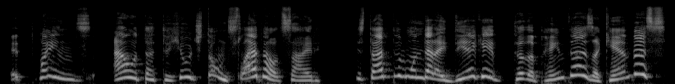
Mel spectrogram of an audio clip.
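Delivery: high-pitched, bouncy game companion voice; Paimon. Acted. Streamer reads game companion's dialogue, high gag voice. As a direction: pitch it up high with a sing-song swing. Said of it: "while I'm, like, reading Paimon's dialogue".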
